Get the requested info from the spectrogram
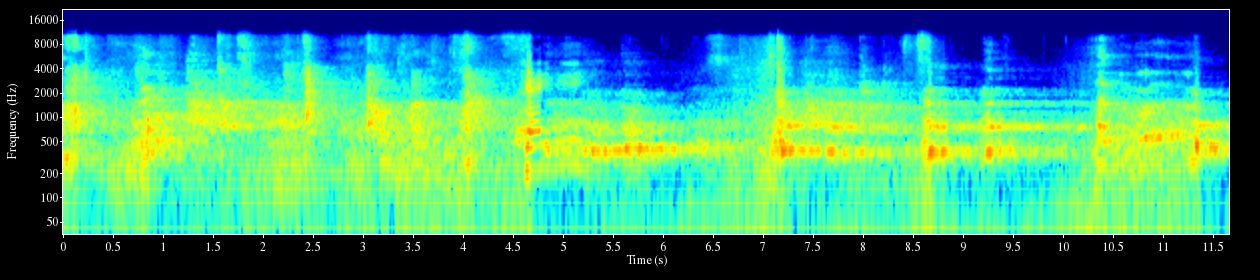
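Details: Shih Tzu dogs play-fighting at home, one protecting a newly arrived Yorkie from the rest of the pack; short sharp barks and yips come in bursts, with a woman's voice talking over them and a long tonal whine midway.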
